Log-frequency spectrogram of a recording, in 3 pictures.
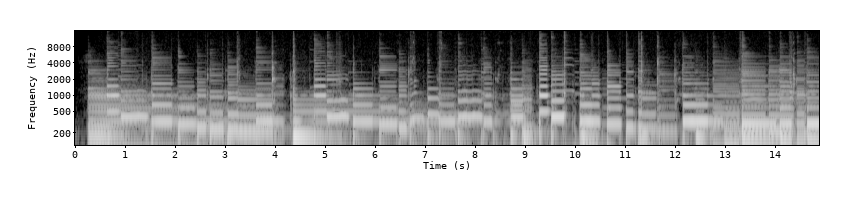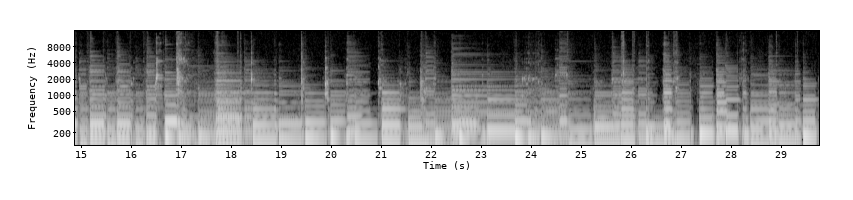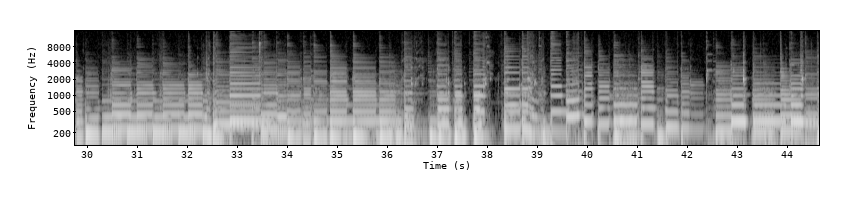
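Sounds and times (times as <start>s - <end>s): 
custom mahogany acoustic guitar: 0.0s - 44.6s.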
